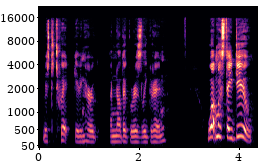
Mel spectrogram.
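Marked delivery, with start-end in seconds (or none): 3.4-4.3 high, loud pleading question; desperate cry. A narrator's reading. Missus Twit clutching her cheeks before her husband, crying out. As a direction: cry out for help in storybook panic. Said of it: "cried Missus Twit".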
